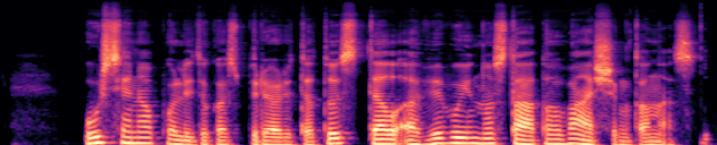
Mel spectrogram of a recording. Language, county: Lithuanian, Kaunas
